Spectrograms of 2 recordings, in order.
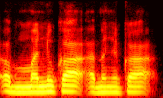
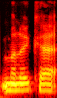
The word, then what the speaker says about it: Manuka: Also, like Manuka honey, am I pronouncing this right? Yeah, Manuka honey.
